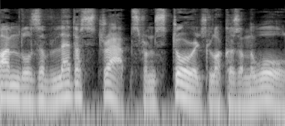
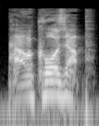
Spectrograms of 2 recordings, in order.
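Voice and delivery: growled; 3 semitones higher, 8 dB louder than usual. A narrator's reading. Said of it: "Journeyman growled".

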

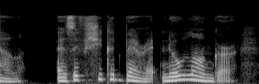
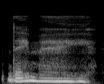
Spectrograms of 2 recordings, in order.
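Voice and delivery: slow, gloomy assent. A narrator's reading. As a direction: concede it darkly. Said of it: "said Adele gloomily".

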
